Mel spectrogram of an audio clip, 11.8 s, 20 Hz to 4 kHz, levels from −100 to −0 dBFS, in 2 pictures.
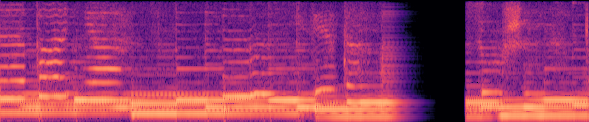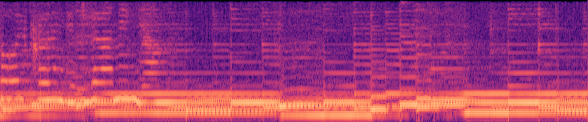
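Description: From the start, the background repeatedly swells in the pauses and sinks under each loud sound, a pumping of roughly 10 dB. This is gain pumping, likely from input gain set far too high with a fast limiter clamping it. Unlike a slow automatic-gain drift, the dips track every loud onset.

From 3.84 to 4.67 s there is a long network dropout. The last sound smears into a fading buzz, leaving about 0.42 s of silence. Playback resumes with about 0.82 s likely lost in transit, skipped rather than delayed as a stall would be. The telephone-band sound throughout, with nothing above 4 kHz, fits a G.711 call path.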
